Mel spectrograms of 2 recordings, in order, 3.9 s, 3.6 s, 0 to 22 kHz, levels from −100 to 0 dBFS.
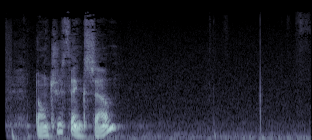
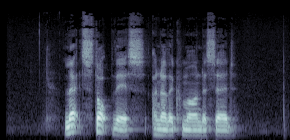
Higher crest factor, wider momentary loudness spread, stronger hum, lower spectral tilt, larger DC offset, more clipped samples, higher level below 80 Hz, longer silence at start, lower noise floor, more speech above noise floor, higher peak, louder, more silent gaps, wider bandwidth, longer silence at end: about the same, 20 dB vs 20 dB; first, 11 LU vs 5 LU; neither; first, -6 dB/octave vs -4 dB/octave; neither; neither; first, -56 dBFS vs -76 dBFS; second, 0.15 s vs 0.8 s; second, -60 dBFS vs -68 dBFS; second, 30 dB vs 47 dB; second, -16 dBFS vs -4 dBFS; second, -32 LUFS vs -22 LUFS; neither; about the same, 14.5 kHz vs 15 kHz; about the same, 0.6 s vs 0.7 s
